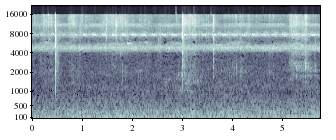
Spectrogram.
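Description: Steady high-pitched insect chorus ringing continuously, over low rustling, with a couple of faint clicks, about half a second and three seconds in.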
